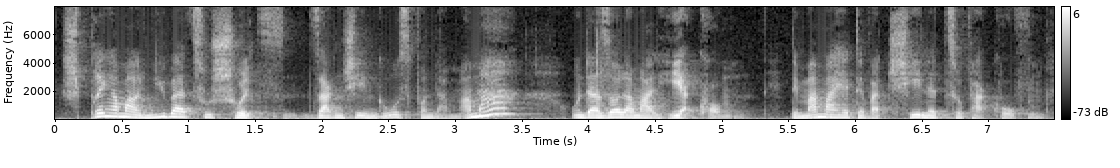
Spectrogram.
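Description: A woman's voice: deep voice, very animated, normal speed, darkish tone. An actress playing a shrewd, brazen middle-aged working-class mother in a radio play, with an earthy, canny manner and a Berlin accent. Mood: brisk. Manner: earthy, canny, feigning indifference. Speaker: actor. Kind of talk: German radio play acting in dialect.

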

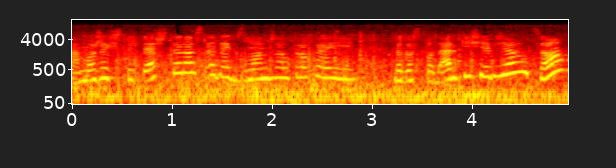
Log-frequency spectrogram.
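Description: An actress playing a lively, meddling woman visiting village relatives in a radio drama, chatty and inquisitive. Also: high voice, moderate pace, noisy background.

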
